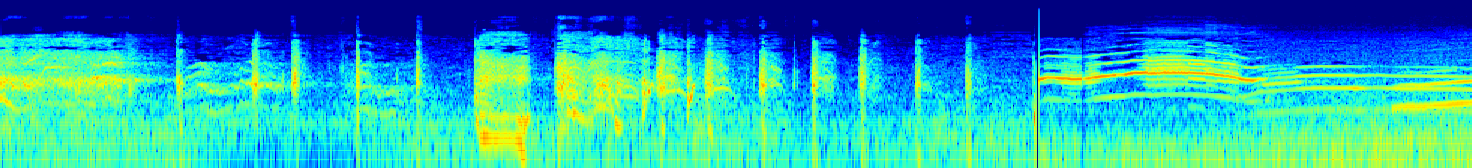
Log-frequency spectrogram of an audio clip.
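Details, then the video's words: Cat fight with a rapid run of sharp clicks and thumps, brief harsh screeches, then a loud wavering wail that rises and dips before settling into a long, steady, strained howl. "Real Cat Fight"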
